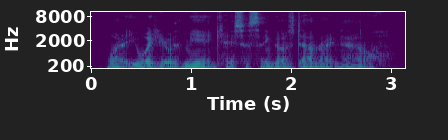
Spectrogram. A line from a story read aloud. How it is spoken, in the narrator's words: Nate said to himself in a low voice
